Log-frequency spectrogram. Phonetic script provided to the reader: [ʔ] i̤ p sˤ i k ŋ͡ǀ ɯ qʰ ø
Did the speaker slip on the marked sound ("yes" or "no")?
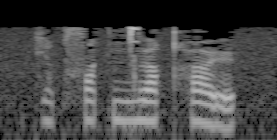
yes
